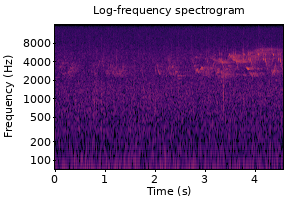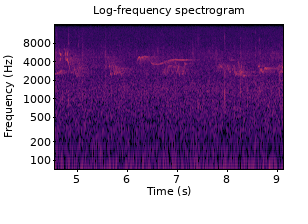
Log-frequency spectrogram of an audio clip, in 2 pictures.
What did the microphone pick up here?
Red-eyed Vireo, American Robin, Black-throated Blue Warbler, Ovenbird, Eastern Wood-Pewee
